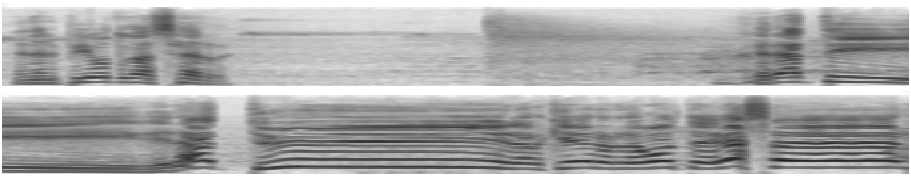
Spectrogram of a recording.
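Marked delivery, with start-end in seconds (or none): 2.8-6.8 rising sports commentary build; live play-by-play. Acted. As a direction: call the play as it unfolds.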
